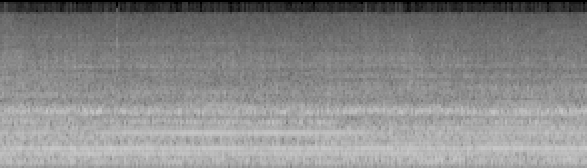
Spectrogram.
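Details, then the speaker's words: Telescope mount stepper motor after adding a gear reducer, fully horizontal with more weight than before: steady, even whine with layered tones and no clicks; previously it skipped from too much torque, now moves and holds smoothly. "all right we're completely horizontal with even more weight than we had before and the stepper can move it and hold it no problems whatsoever"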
